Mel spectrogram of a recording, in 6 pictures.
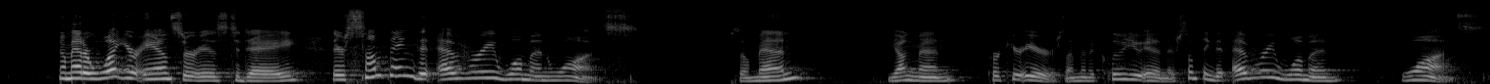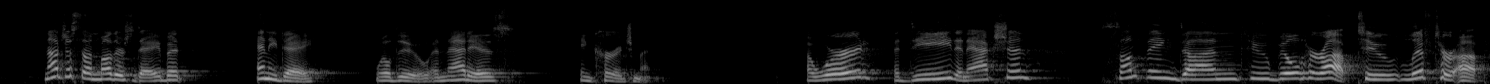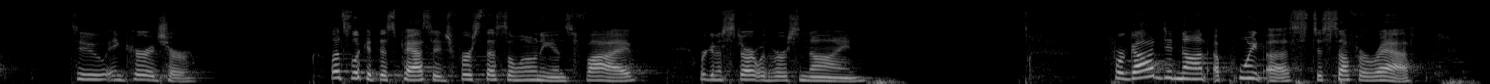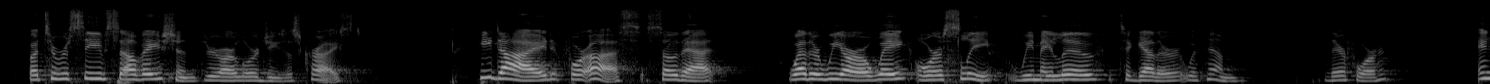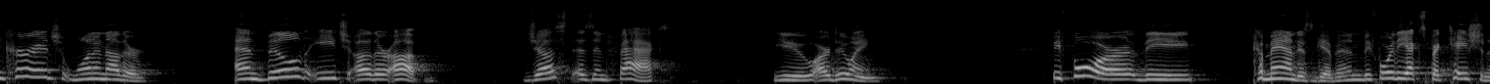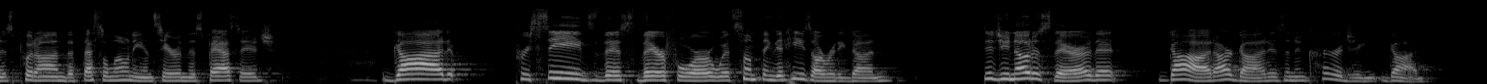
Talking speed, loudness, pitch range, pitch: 115 wpm, -33 LUFS, 175-250 Hz, 215 Hz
